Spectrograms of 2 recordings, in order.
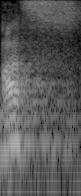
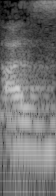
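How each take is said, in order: First: The word ends with a hissing s sound. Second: The word ends with a buzzing z sound. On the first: The speaker calls it right. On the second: The speaker calls it wrong. "దీన్ని అజ్ అనకూడదు"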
